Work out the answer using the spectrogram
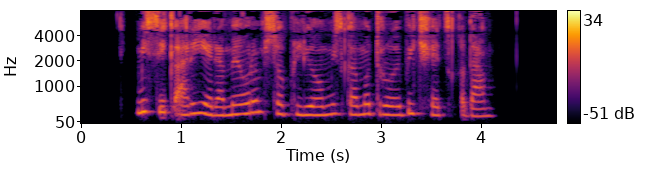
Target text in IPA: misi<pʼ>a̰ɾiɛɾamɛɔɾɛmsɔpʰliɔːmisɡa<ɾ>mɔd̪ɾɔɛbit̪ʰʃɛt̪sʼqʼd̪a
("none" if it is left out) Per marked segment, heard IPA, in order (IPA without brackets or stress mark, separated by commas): kʼ, none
